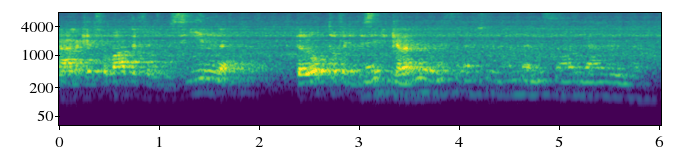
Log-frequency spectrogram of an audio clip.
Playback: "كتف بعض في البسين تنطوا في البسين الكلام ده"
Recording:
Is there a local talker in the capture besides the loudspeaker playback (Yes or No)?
Yes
